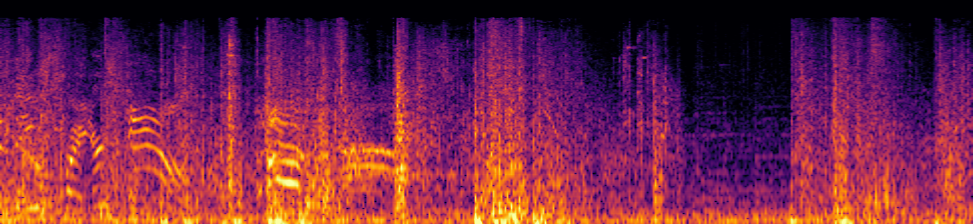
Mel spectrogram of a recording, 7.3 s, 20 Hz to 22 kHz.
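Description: Gunfire rattles through a shootout with traitors in Red Dead Redemption 2, repeated sharp shots and bursts spread across the scene, layered with voices and mechanical clatter.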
